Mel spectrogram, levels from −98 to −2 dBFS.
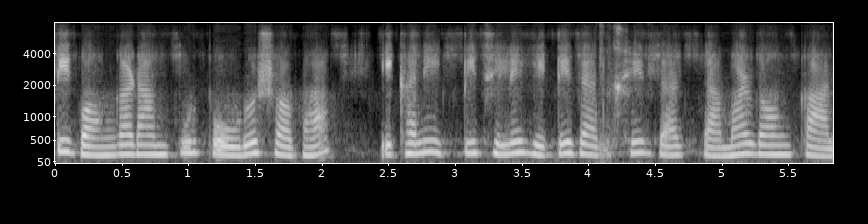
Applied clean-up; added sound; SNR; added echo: neural separator model SepFormer DNS4.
